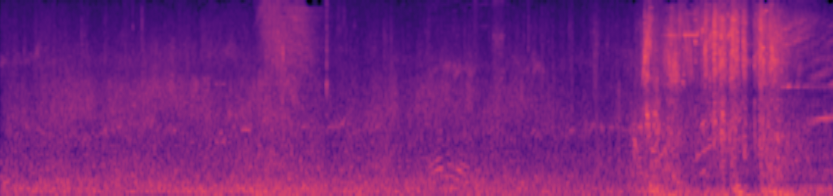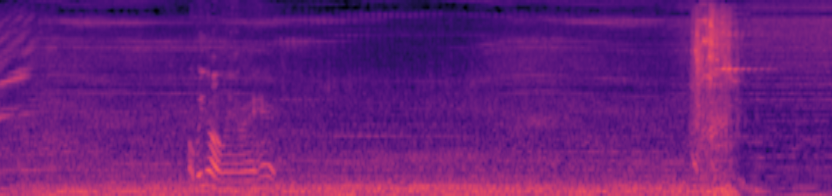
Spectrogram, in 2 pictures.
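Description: Wind rushes steadily during a fall through the air.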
